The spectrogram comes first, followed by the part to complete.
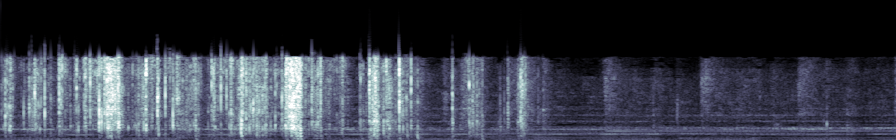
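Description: Plastic trading card pack wrapper crinkling and tearing as it is cut and pulled open, a dense run of sharp crackles that dies down after about two and a half seconds. Background music with sustained tones runs underneath.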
